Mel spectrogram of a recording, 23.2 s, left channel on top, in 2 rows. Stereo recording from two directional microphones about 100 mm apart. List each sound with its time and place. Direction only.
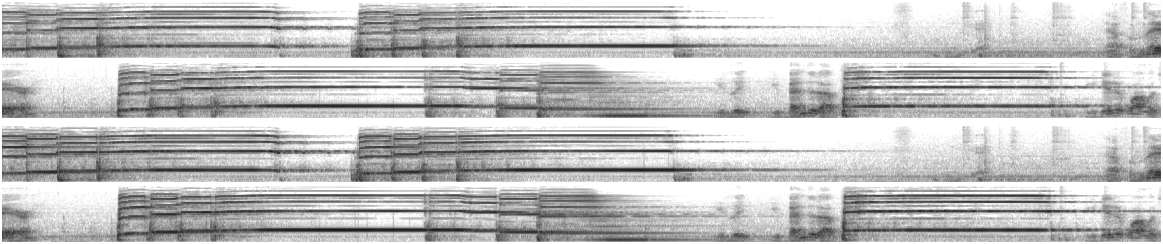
0.4 s music: 35° right (ahead or behind)
4.5 s music: 30° right (ahead or behind)
6.3 s music: 15° left (ahead or behind)
11.0 s a sound: centre (ahead or behind)
12.7 s music: 30° right (ahead or behind)
18.8 s a sound: centre (ahead or behind)
19.5 s music: centre (ahead or behind)
20.0 s music: 30° right (ahead or behind)
22.5 s a sound: centre (ahead or behind)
